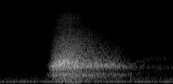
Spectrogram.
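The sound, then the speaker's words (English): A single loud, heavy breath, a sharp rushing exhale that fades over about a second, done by a voice imitating exasperated breathing over a faint low hum. “The heavy breathing.”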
